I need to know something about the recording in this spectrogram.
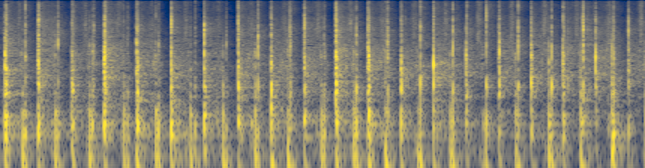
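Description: A deck of fortune-telling cards being shuffled by hand: a quick, continuous run of crisp card flicks and slaps, about ten a second.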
